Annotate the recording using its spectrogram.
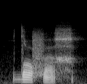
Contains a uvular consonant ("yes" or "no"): yes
